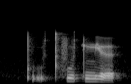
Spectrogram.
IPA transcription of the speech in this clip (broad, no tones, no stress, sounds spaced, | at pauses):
kʼ ṵ t f u t mʲ ə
